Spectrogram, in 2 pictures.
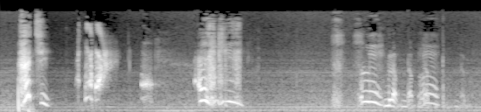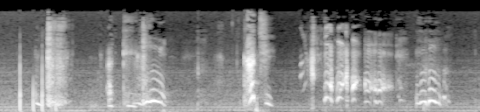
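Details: Several sharp adult sneezes in a row, each followed by a baby's giggling and laughter; ordinary sneezing.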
